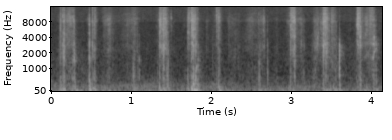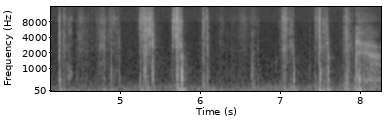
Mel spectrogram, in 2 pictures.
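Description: A deck of tarot cards being shuffled by hand, close and quiet, with a quick run of crisp riffling bursts in an uneven rhythm and no voices.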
